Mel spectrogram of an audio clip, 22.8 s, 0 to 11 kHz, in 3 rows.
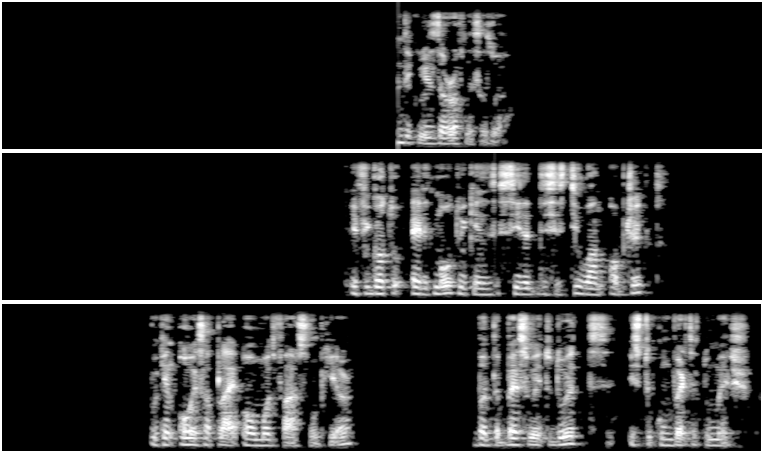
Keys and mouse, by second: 3.7-6.1 drag, 12.5 Tab, 14.3 Tab, 17.4 click, 19.0 drag, 19.7-20.6 drag, 21.8-22.7 right drag.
